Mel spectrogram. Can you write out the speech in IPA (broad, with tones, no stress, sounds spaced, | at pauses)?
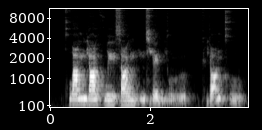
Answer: kʰ w ɑ˥ ŋ n̪ j ɑ˥ ʊ̯ f w e˥˩ ɪ̯ s ɑ˥ ʊ̯ m i˧˥ n ɕ j ɛ˥˩ n̪ j o̰˨˩˦ ʊ̯ | pʰ j ɑ˧˥ ŋ kʰ u˧˥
